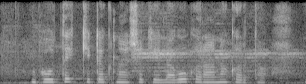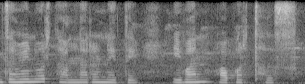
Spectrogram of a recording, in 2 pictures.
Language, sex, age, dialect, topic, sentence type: Marathi, female, 18-24, Northern Konkan, agriculture, statement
